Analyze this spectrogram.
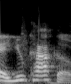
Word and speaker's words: Yukako: name is you know you knuckle no no no you chuck no you yeah yukako right i said it right now yeah girlfriend yeah that's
